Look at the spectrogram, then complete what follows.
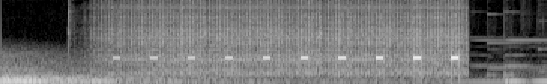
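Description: Film-leader countdown sound effect: a steady hiss with a short, high beep every half second, ten beeps growing louder, then cutting off abruptly about six seconds in. Before the countdown starts, the low rumbling tail of a heavy impact fades out over the first second.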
